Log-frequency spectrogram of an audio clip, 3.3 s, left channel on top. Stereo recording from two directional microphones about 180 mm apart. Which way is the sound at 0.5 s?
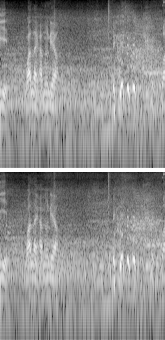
10° right (ahead or behind).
